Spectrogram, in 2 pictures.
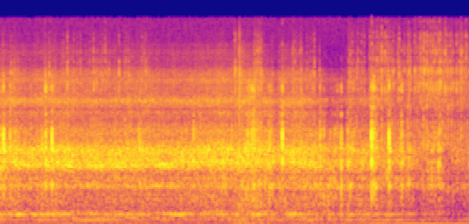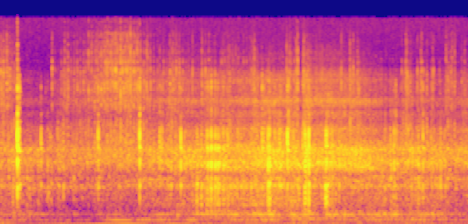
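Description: Steady rush of airflow over a hang glider in flight, with a low steady hum and irregular light ticks and rattles through it.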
